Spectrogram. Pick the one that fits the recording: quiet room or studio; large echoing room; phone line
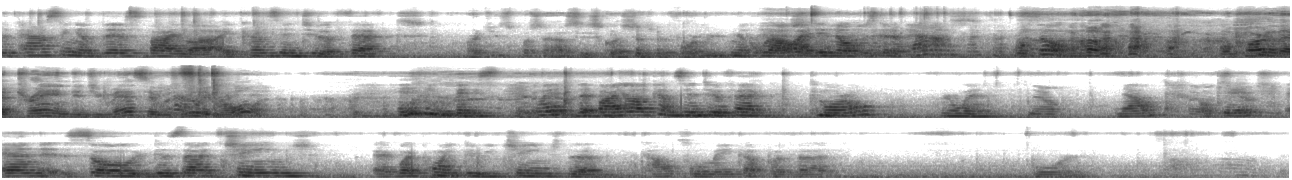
large echoing room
